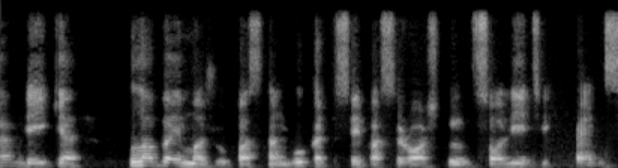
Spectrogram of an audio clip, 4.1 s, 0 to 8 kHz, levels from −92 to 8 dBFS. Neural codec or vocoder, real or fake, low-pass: codec, 16 kHz in and 24 kHz out, 1 kbps, XY-Tokenizer; fake; 7.2 kHz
